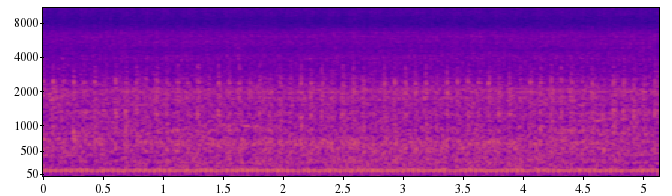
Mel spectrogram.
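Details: Renault Symbol 1.6 16v at idle: a loose, uneven knock of about two taps a second under the engine hum, source unknown. The owner had replaced the rotation sensor a week earlier, suspecting the old one was leaking.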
